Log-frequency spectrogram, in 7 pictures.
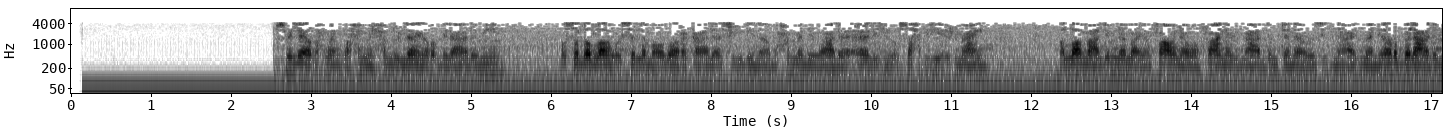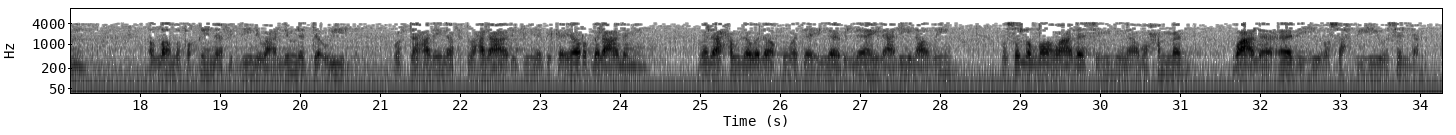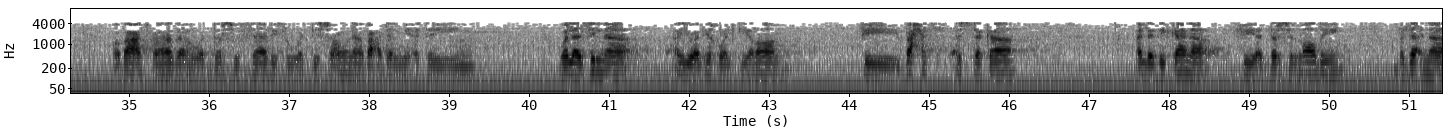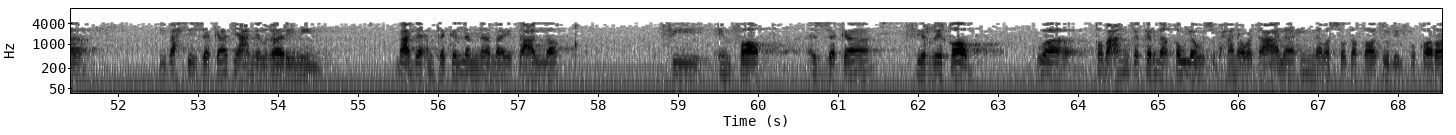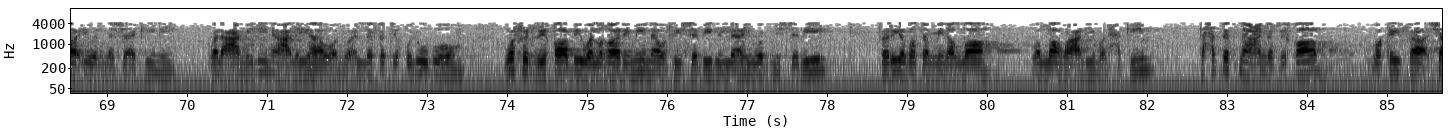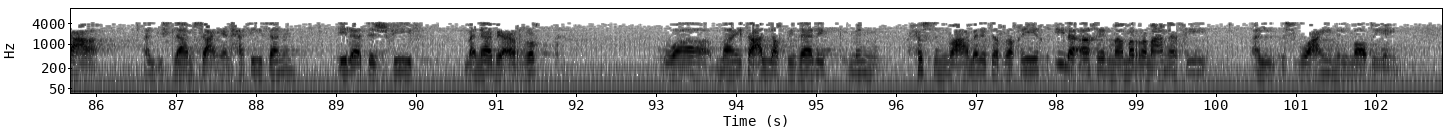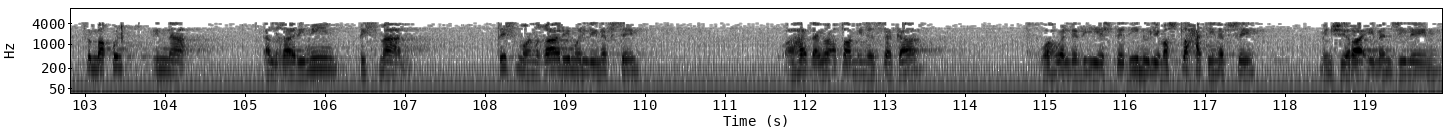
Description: - الدروس العلمية - شرح صحيح البخاري - كتاب الزكاة الغارم لمصلحة المجتمع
